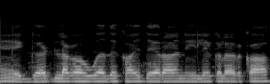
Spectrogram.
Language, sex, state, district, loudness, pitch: Hindi, male, Bihar, Sitamarhi, -26 LUFS, 135 Hz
